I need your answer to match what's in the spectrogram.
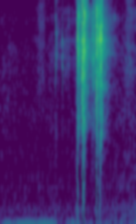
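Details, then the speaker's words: Carbon fibre seatpost clamped hard in a bench vise to show its weakness under a clamp: a pause, then four or five sharp, dry crackles as the fibres break inside and crack. Carbon fibre cracking under clamp pressure. "이렇게 잡아서 한번 꽉 눌러 볼게요. 아주 경쾌한 소리가 나죠. 타면서 이런 소리 나면 소름 끼치겠죠."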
